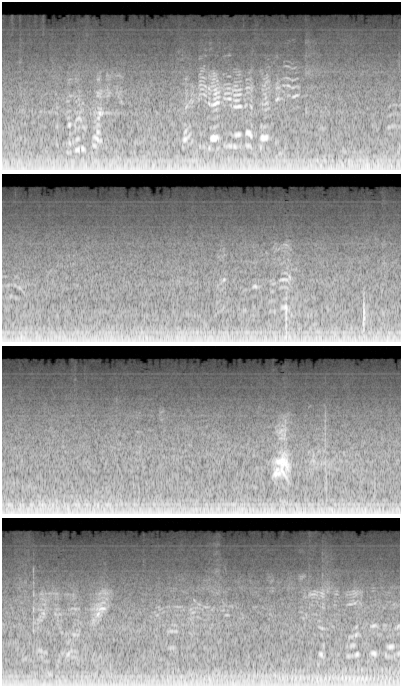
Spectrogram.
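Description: Men call out across an open field from a distance.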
